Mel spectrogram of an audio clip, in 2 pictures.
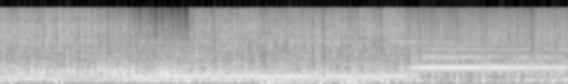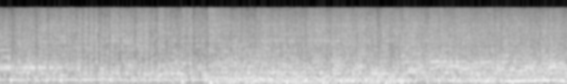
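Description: Punk band playing live, loud throughout, with electric guitar and drum kit. A held note about two seconds in gives way to a higher held note around six seconds.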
